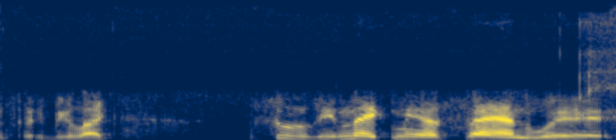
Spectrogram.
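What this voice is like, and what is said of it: Hungarian accent impression, falling sentence endings. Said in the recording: “Gabor is from Hungary, and he has that wonderful accent ... what we thought was funny about Gabor's accent was sentences tended to end, they'd kind of go, they'd go down at the end ... his voice would go down at the end ... we all do really lame Gabor impersonations”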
